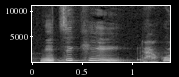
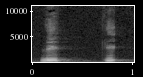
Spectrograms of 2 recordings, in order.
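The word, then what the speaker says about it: 日記: 자, 여기에선 니치고 치, 기자는 키라고 읽으니까 니치키라고 읽으시면 안 되겠습니다. 역시 무엇으로 바뀌고 있나요? 초금입니다. 초금으로 바뀌어서 발음은 니끼, 니끼라고 읽어주셔야지 되겠습니다.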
